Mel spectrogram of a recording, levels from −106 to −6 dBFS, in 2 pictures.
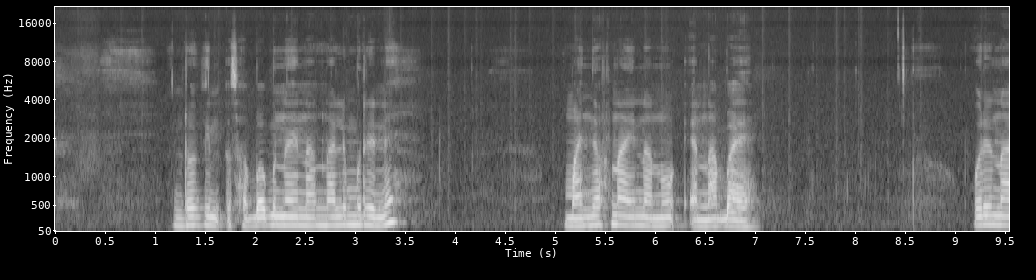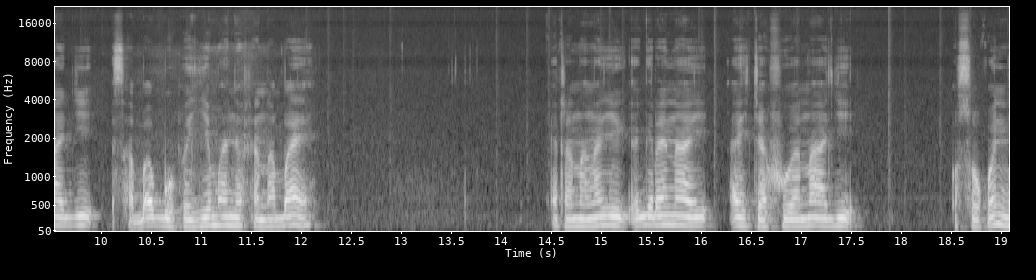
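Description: No technical faults can be heard anywhere in the recording, so there is nothing to place in time order.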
